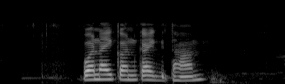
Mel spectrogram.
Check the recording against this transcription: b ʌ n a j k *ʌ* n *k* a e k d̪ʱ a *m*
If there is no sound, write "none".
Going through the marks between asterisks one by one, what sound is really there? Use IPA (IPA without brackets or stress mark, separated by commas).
ʌ, k, m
